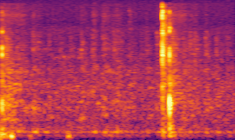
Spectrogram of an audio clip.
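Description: Two faint clicks in a quiet room: the first, with a low thud, comes right at the start and is the loudest, and the second comes about one and a half seconds later.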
